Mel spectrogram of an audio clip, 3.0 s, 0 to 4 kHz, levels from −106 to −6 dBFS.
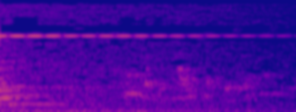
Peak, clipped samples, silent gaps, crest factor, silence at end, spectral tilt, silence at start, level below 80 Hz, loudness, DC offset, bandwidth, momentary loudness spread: -48 dBFS; under 0.1%; none; 18 dB; 0 s; -3.5 dB/octave; 0 s; -82 dBFS; -64 LUFS; under 0.1%; 4 kHz; 9 LU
